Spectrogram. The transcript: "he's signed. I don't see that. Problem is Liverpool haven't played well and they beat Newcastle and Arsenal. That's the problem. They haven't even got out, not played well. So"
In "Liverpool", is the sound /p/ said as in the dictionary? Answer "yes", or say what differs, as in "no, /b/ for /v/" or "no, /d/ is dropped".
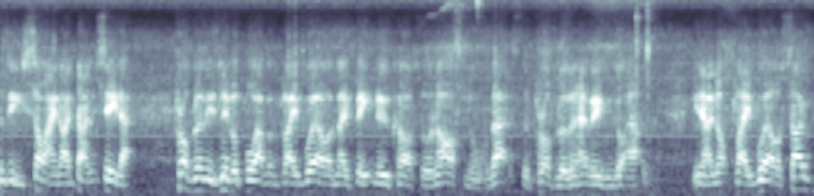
yes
